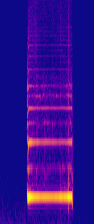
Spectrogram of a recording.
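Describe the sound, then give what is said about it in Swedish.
A single steady telephone ringback tone sounds for about a second, a clear mid-pitched electronic beep heard alone against silence, as a call to Postnord customer service waits to connect. “Om man vill veta hur man ska göra för att skicka blindskrift eller ha andra frågor om det, så kan man ringa Postnords kundtjänst.”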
